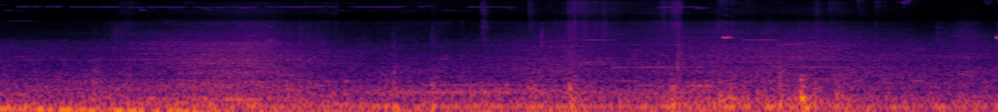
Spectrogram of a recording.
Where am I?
on a bus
